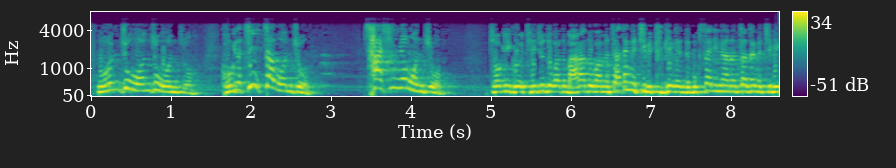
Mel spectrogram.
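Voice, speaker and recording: A male guest pastor preaching a sermon in a church sanctuary, emphatic and full of rhetorical questions. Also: high voice. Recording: echoey church hall, dull audio.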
